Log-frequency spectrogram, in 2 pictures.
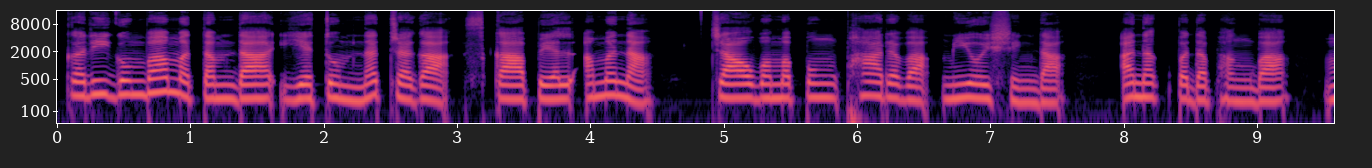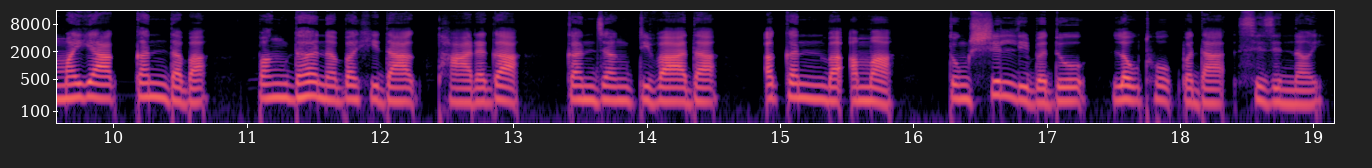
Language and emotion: Manipuri, neutral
